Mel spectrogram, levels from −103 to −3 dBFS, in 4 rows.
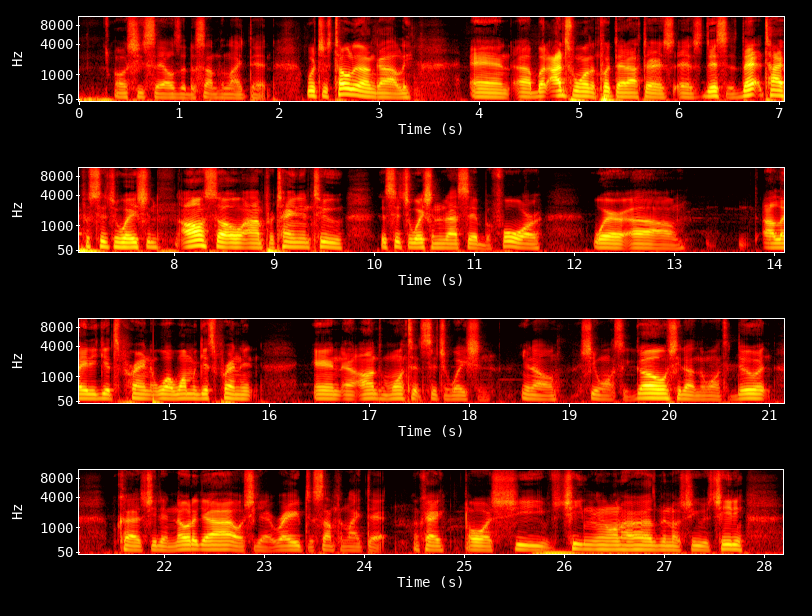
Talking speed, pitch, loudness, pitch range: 200 wpm, 125 Hz, -33 LUFS, 115-135 Hz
